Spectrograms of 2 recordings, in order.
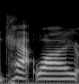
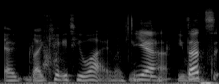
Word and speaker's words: Katy: to wear a name tag, spelling my name Katy, just like Katy Perry. But I'm older than her, so then my name was there first. They called me Cat Y or Kathy or whatever, and I was just like, you know what?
